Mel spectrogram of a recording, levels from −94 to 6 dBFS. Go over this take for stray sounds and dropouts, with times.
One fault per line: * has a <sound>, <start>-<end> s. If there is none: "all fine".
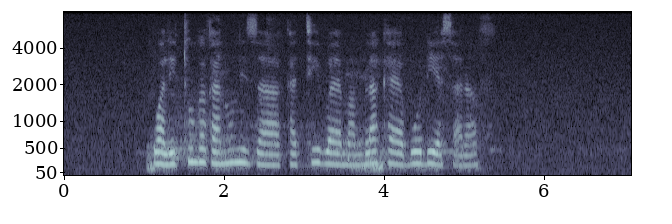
all fine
